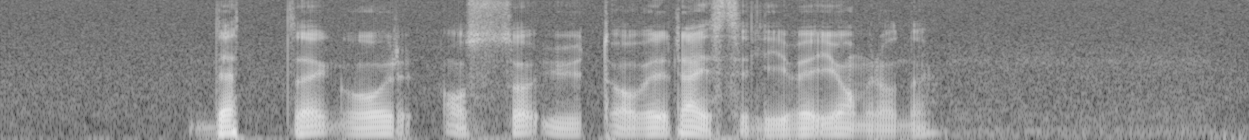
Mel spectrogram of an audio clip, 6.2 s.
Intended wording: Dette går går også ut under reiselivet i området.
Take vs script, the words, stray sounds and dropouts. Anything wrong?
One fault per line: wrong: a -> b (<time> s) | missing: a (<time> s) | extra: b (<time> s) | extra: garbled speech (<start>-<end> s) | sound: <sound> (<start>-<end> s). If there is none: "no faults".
missing: går (2.0 s)
wrong: under -> over (3.2 s)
